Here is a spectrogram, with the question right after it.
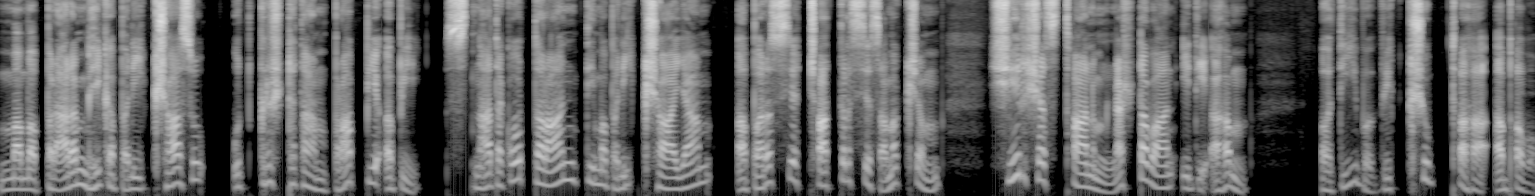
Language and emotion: Sanskrit, surprised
